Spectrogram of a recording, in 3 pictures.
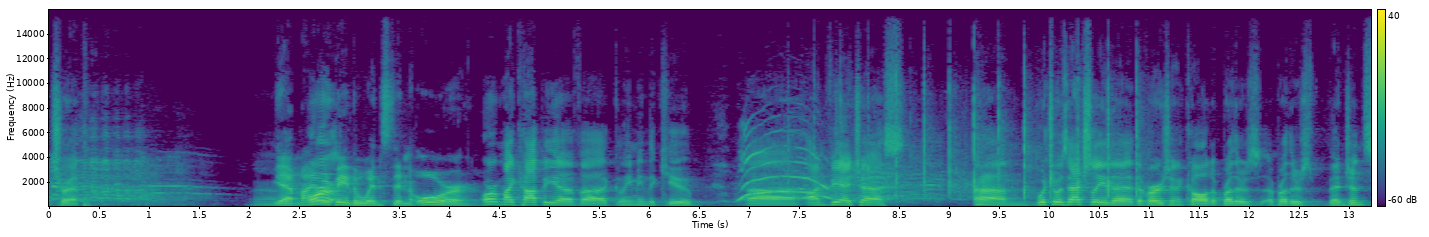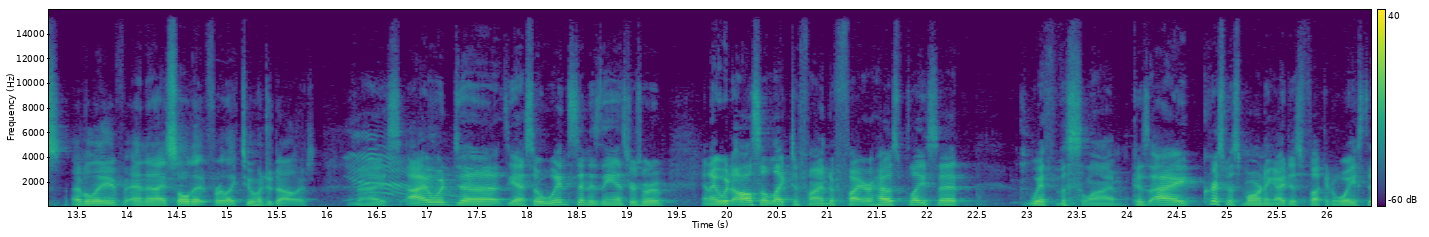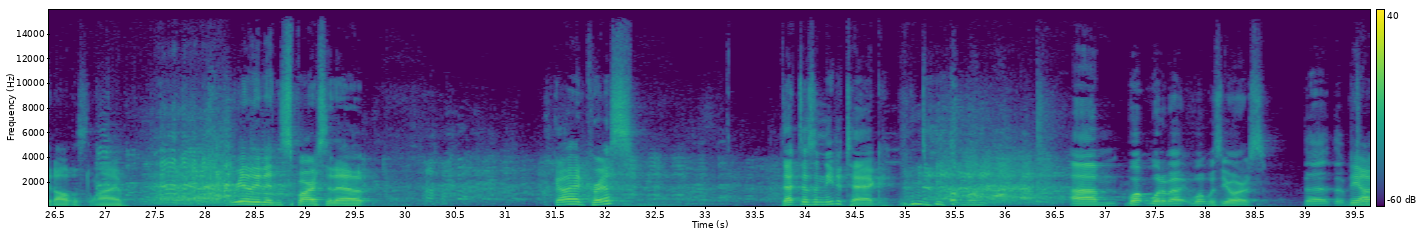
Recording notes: Live from Fitzgerald's in Houston, Texas. Talk to a teacher audience member.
